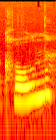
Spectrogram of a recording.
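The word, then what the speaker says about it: Köln: anyone is gonna be in cologne or Colm I'm told it's pronounced in Germany I will be there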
